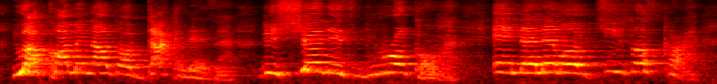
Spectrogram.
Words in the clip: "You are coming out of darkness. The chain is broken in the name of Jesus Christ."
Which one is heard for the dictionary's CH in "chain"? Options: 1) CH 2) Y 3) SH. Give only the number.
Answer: 3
